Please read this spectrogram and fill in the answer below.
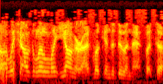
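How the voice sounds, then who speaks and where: Noticeable background noise surrounds a man whose speech moves at a moderate pace. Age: 70s. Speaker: radio caller. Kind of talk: phone-in question.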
